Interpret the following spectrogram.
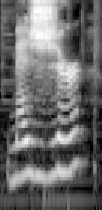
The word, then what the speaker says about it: measure: Have you ever noticed that the sound in the middle of the word measure is the same as the sound at the end of the word mirage? Zh, measure, mirage. One is spelled with an S and the other is spelled with a G, but they're both the same speech sound.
